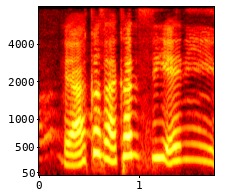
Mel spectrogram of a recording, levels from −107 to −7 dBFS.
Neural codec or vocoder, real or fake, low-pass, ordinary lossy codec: codec, 16 kHz, 16 kbps, FreqCodec, smaller model; fake; none; none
